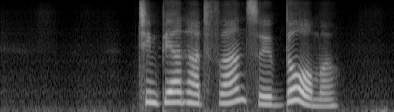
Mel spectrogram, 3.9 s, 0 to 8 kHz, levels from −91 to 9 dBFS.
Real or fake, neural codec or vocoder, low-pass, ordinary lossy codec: fake; codec, 16 kHz, 0.2 kbps, FocalCodec; none; none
